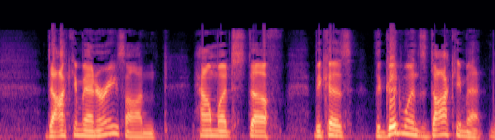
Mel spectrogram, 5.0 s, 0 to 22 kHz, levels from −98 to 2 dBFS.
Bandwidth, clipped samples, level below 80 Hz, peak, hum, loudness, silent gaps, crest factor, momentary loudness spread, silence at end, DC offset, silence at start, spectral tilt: 11 kHz; 0.5%; -50 dBFS; 0 dBFS; none; -14 LUFS; none; 14 dB; 10 LU; 0 s; under 0.1%; 0.45 s; -6.5 dB/octave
